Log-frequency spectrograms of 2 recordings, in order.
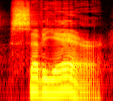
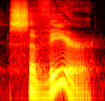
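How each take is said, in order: First: The name is said the French way. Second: The name is said the local way. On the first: This is how French speakers would say it. "not Sevier, as the French would pronounce it" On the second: This is how people living there say it. "the locals pronounce it Sevier"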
